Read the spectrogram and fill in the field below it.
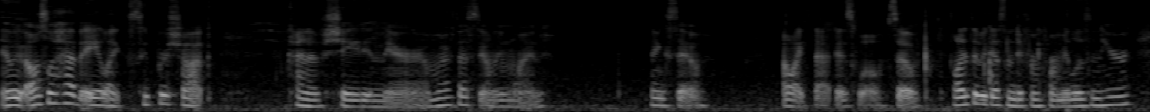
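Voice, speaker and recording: A soft-spoken woman is talking. Her pace is very fast. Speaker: teacher and beauty youtuber. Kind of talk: casual chat. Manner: quiet, soft-spoken.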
